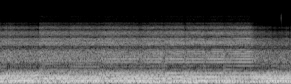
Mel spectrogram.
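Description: A distorted electric guitar power chord for a song rings out loud and sustained for a few seconds, thick with effects, with no talk.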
